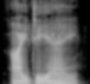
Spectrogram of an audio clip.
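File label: "ida", British English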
